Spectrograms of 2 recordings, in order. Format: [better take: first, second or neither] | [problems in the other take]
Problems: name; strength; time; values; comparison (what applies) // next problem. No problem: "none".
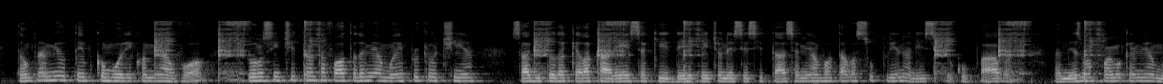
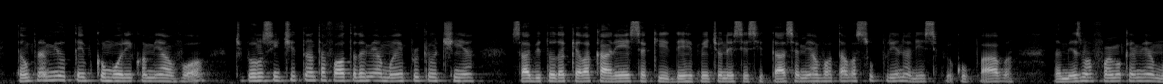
second | background sound (Fart); 10 dB below the speech // room echo; dies away in 0.4 s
